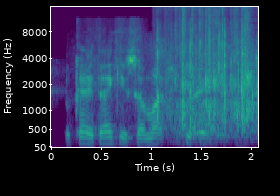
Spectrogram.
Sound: applause

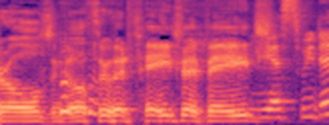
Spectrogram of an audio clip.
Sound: laughs

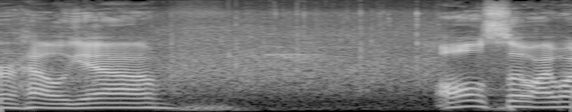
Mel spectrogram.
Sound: audience clapping

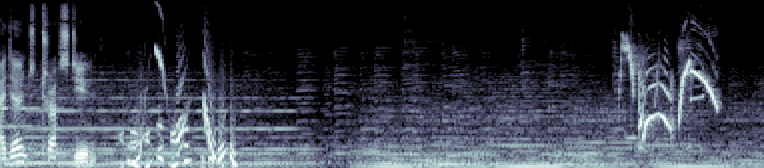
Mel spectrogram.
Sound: beeps

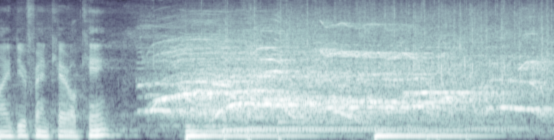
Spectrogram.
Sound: audience cheers

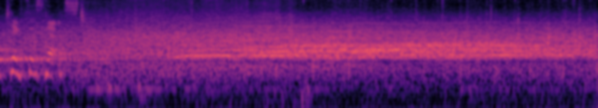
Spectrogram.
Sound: audience cheers and applauds

